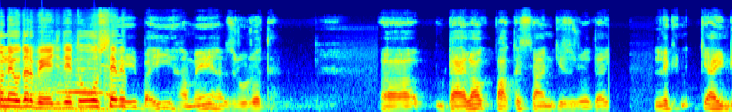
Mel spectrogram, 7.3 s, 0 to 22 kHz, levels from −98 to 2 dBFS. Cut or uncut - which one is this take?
cut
